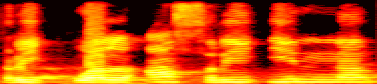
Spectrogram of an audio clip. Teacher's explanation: Kalau kita baca ro-nya ri itu tipis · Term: tarqiq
